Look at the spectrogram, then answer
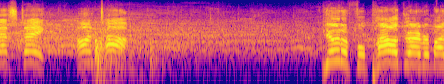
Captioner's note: wrestlers thudding on ring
